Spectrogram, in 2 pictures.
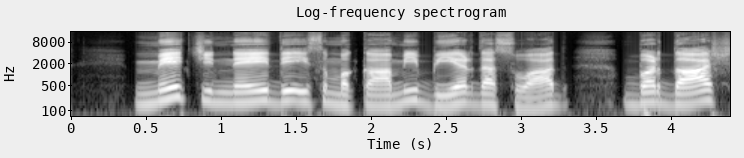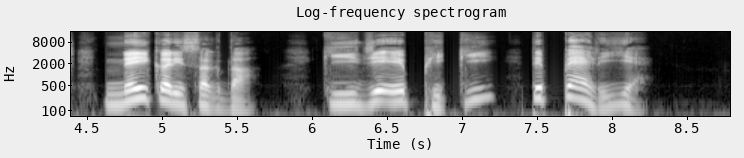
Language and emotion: Dogri, disgusted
